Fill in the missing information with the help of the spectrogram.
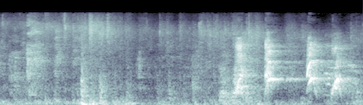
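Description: Puppies playing: scuffling with a thump about a second in, then about four short, high yips in quick succession near the end.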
